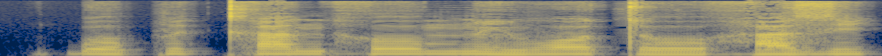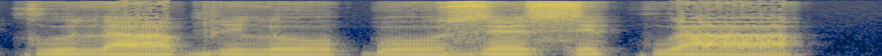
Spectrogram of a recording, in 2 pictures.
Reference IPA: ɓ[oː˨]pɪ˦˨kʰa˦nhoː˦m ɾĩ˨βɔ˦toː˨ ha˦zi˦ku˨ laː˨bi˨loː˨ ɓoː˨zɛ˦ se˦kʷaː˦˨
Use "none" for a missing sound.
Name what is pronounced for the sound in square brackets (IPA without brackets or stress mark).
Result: o˨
